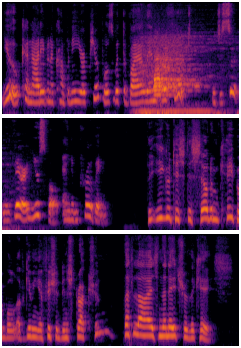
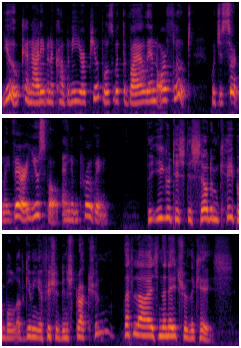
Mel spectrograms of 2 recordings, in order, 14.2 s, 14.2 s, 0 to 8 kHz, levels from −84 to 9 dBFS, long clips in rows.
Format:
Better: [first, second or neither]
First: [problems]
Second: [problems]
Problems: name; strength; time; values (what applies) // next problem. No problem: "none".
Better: second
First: noise reduction (classical method log-MMSE)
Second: none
